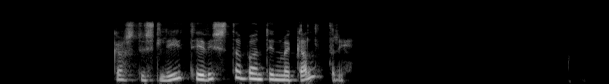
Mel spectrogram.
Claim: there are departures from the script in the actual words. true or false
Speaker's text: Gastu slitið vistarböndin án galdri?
true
